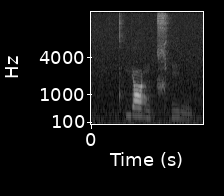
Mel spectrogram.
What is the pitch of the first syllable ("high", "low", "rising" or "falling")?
falling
